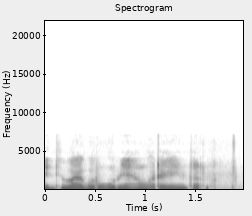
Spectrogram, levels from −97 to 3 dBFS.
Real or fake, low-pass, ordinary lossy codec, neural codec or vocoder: fake; 7.2 kHz; none; autoencoder, 48 kHz, 32 numbers a frame, DAC-VAE, trained on Japanese speech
